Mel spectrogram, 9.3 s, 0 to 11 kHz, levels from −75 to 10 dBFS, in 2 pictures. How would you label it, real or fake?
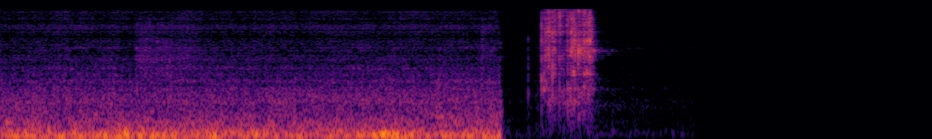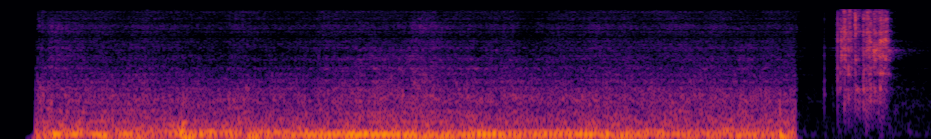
fake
